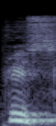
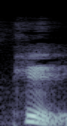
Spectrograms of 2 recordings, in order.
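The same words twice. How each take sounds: First: The final S sound is pronounced. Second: The final S sound is silent. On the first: The speaker calls it wrong. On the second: The speaker calls it right. "il ne faut pas prononcer le S"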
